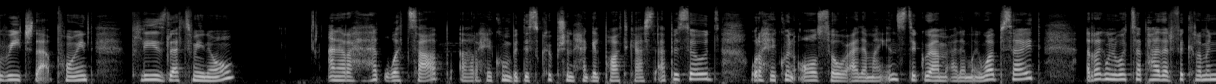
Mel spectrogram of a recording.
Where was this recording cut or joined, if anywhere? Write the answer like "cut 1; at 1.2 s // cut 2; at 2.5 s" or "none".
cut 1; at 3.8 s // cut 2; at 10.8 s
